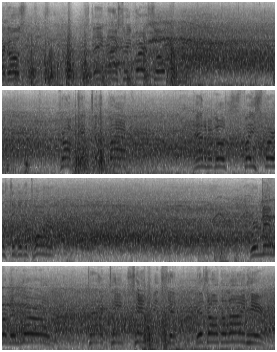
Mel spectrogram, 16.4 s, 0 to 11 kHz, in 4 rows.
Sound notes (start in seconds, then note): 2.5 crowd shout; 8.8 crowd cheer; 16.1 crowd cheer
